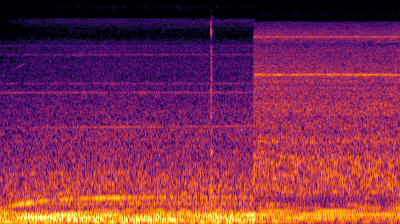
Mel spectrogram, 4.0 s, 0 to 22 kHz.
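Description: A DHC-6 Twin Otter's turboprop engine spooling up in Microsoft Flight Simulator 2020, a loud steady whine and drone with a rising tone that shifts to a higher, fuller roar partway through.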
